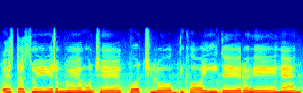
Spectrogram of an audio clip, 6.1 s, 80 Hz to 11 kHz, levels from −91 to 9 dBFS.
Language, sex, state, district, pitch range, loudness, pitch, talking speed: Hindi, female, Madhya Pradesh, Katni, 230-260 Hz, -9 LUFS, 240 Hz, 100 wpm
